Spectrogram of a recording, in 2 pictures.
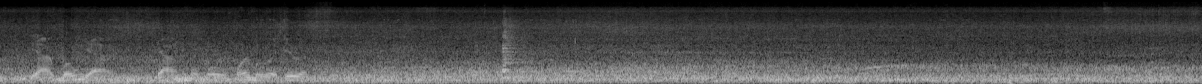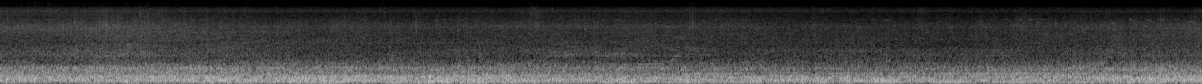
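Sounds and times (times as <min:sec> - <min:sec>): broad rushing noise: 0:00.0 - 0:08.4
diesel engine humming: 0:00.0 - 0:24.0.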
